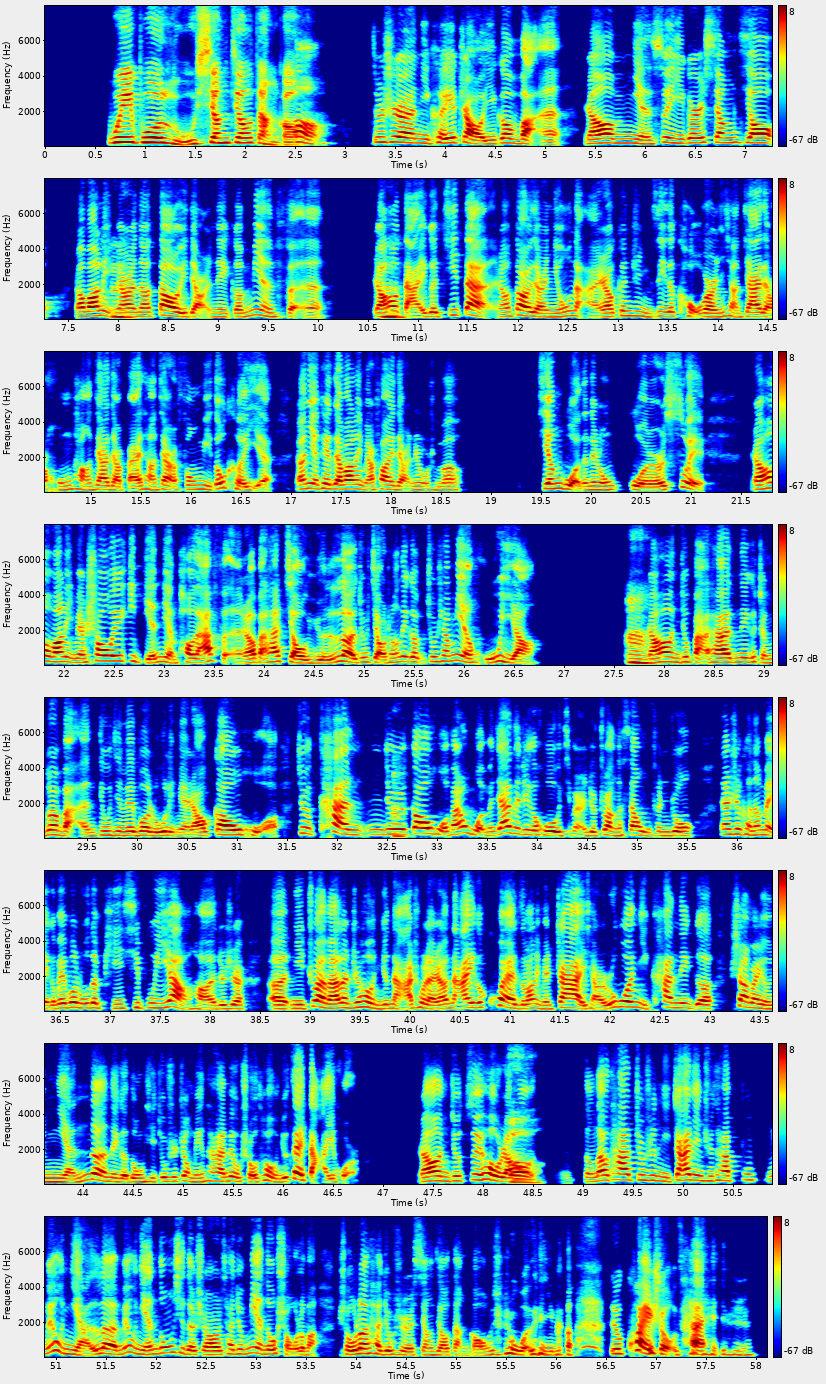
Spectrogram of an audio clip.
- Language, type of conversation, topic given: Chinese, podcast, 你平时做饭有哪些习惯？
- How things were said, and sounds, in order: laughing while speaking: "这是我的一个 就是快手菜 就是"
